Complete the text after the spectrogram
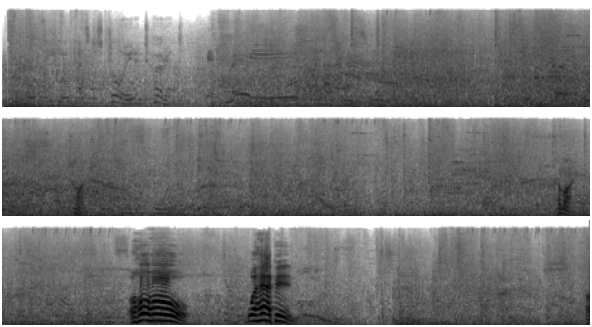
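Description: Magic blasts crackle and whoosh in a fast fight.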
